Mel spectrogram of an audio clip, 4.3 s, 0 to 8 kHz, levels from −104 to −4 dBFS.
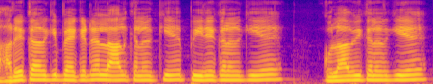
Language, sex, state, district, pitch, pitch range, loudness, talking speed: Hindi, male, Uttar Pradesh, Shamli, 160 Hz, 155-170 Hz, -13 LUFS, 235 wpm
